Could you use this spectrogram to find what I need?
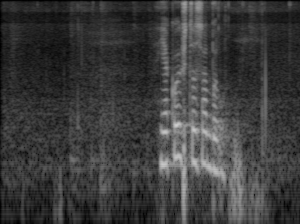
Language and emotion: Russian, neutral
